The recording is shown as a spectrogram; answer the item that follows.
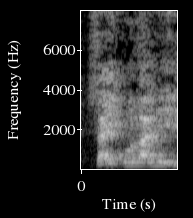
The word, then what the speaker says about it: psychology: हाँ, आपकी बात ठीक है, पी का उच्चारण प होता है, लेकिन शब्द के शुरू में PN आ गया या PS आ गया तब पी साइलेंट है। जैसे साइकोलॉजी है, निमोनिया है।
